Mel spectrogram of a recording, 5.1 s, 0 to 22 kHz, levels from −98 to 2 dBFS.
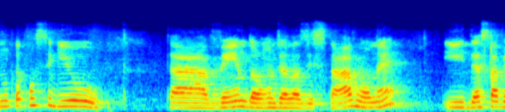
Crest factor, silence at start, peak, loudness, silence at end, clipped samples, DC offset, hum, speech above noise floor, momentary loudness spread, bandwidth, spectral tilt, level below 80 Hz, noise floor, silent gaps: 16 dB; 0 s; -4 dBFS; -20 LUFS; 0 s; under 0.1%; under 0.1%; none; 30 dB; 8 LU; 9.6 kHz; -5.5 dB/octave; -62 dBFS; -50 dBFS; none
